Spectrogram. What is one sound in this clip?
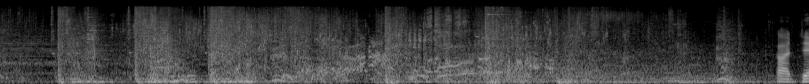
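Heavy blows and thuds ring out in a struggle.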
